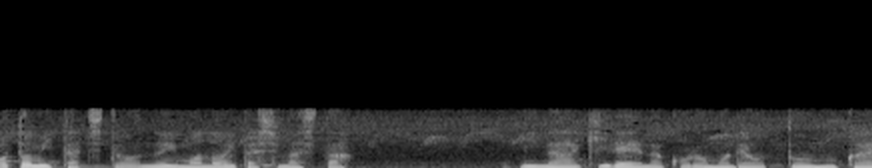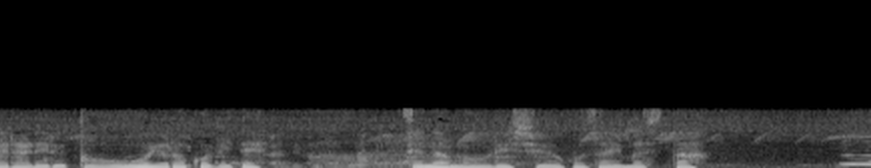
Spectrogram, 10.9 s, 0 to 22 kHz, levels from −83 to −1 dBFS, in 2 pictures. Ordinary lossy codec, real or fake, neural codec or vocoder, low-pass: none; real; none; none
